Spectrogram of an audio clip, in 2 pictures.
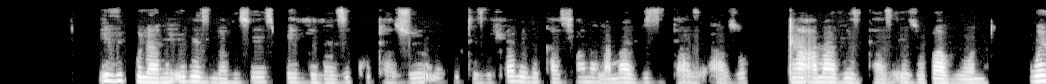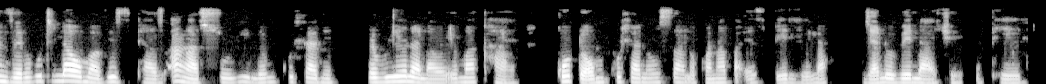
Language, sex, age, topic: North Ndebele, female, 36-49, health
